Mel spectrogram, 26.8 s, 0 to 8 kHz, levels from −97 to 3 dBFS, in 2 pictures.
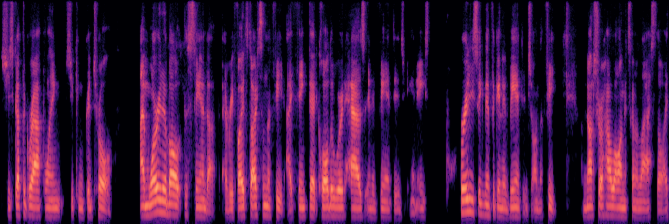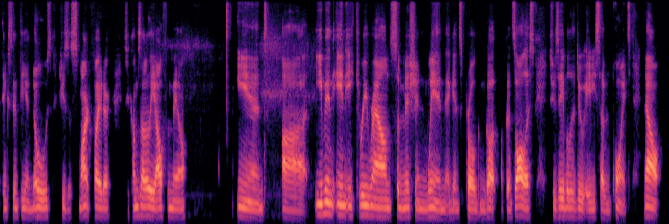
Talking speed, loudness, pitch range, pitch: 180 wpm, -27 LUFS, 105-120 Hz, 110 Hz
